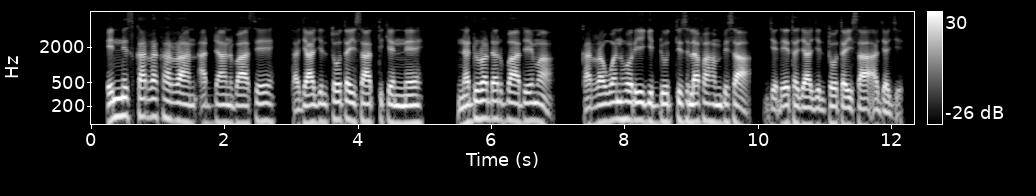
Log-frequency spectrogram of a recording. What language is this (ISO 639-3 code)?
orm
